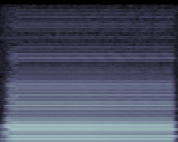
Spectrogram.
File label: overtone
